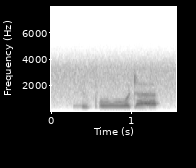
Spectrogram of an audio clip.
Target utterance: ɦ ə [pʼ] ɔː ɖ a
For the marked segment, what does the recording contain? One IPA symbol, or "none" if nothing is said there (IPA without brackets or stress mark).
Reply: pʼ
